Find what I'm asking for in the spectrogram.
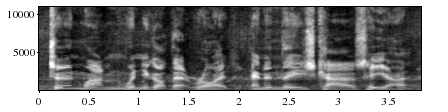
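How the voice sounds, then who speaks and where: Through noticeable background noise, a man speaks with a New Zealand accent at a high pitch. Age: 80s+. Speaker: retired racing driver. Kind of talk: live interview.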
